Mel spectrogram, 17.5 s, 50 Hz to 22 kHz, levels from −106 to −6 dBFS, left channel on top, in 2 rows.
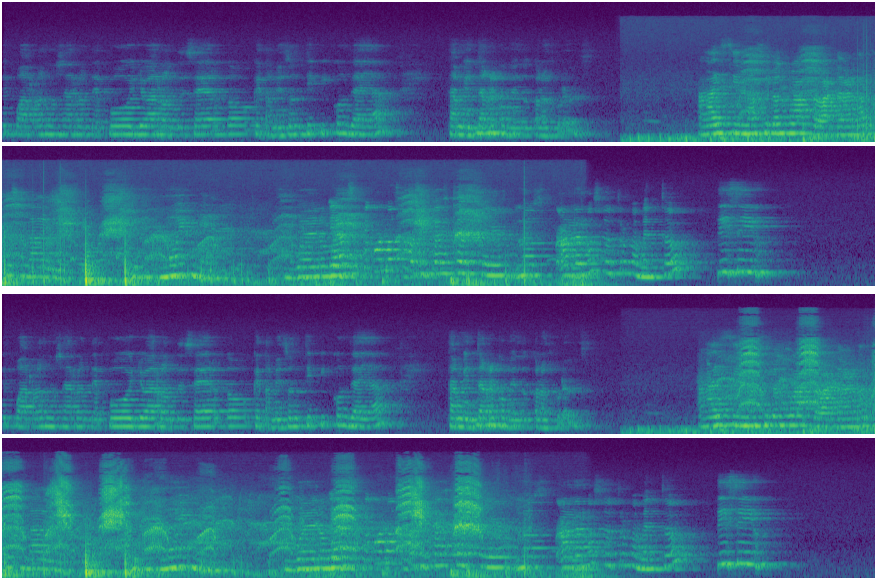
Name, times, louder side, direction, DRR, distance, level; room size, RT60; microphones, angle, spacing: voice 1, 0.0-4.2 4.5-5.8 10.0-10.6 11.5-12.8 14.3-14.6 15.9-16.3, right 2 dB, 40° right, -2 dB, 0.8 m, -41 dB
sound 1, 6.2-14.6, left 3 dB, 65° left, 0.5 m, -39 dB
voice 2, 7.0-9.7 10.3-11.0 11.7-15.6, left 2 dB, 20° left, -2 dB, 1.5 m, -36 dB
sound 2, 7.0-14.0, right 10 dB, 70° right, 0.4 m, -36 dB
10.5 x 4.5 x 2.5 m, 0.83 s
head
